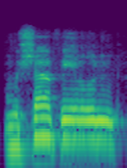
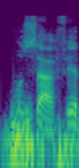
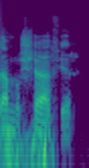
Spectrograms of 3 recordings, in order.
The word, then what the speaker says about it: مسافر: لماذا أنت مسافر إلى سوريا؟ سوريا. نعم. تعود تعود نط آه تعود أن تنطق مسافر يا أخي بالسين، ليس مشافر. مسافر. مسافر. نعم صحيح. استطعت. مسافر ليس مشافر.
